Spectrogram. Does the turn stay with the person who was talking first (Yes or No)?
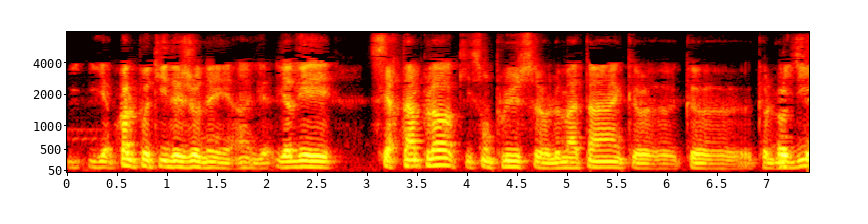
No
